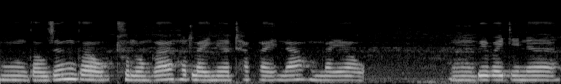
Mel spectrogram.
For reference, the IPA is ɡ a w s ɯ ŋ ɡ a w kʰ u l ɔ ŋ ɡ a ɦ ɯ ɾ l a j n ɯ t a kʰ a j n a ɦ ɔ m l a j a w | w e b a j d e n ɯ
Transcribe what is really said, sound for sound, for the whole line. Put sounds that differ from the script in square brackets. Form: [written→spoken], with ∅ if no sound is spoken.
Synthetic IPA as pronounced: ɡ a w [s→z] ɯ ŋ ɡ a w [kʰ→tʰ] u l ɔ ŋ ɡ a ɦ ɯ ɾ l a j n ɯ [t→tʰ] a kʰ a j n a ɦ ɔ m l a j a w | [w→b] e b a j d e n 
